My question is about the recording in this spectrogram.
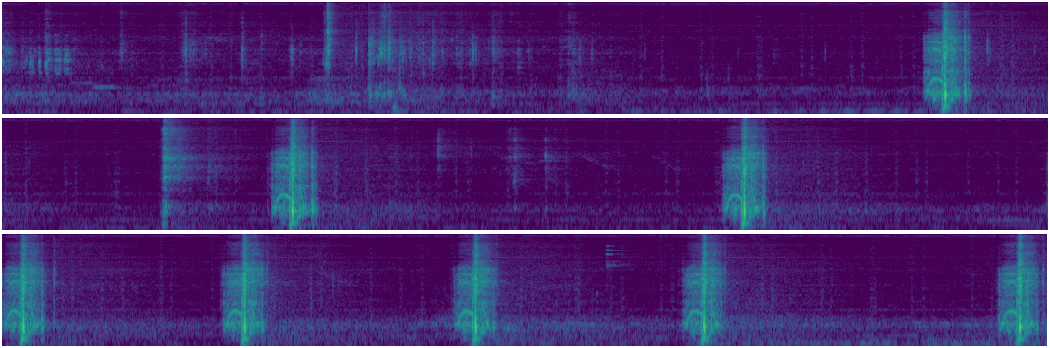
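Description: Airsoft gun firing single shots, nine sharp cracks spaced irregularly about a second apart, starting a few seconds in. Before the shooting there are only faint rustles.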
